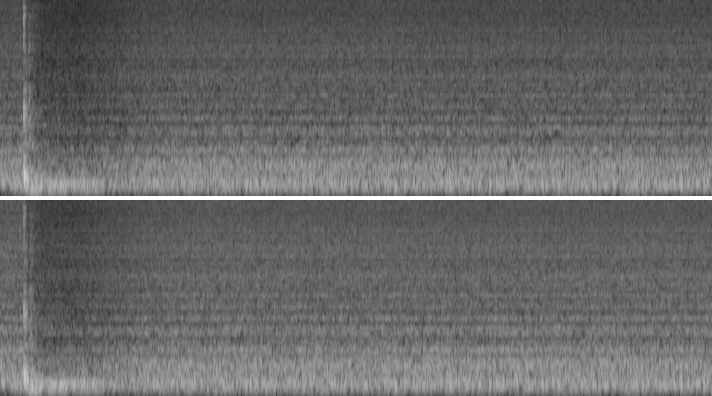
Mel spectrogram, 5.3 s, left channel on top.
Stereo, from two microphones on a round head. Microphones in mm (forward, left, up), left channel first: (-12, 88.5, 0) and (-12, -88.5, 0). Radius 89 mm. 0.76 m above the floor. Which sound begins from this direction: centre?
A thud, at 0.2 s.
